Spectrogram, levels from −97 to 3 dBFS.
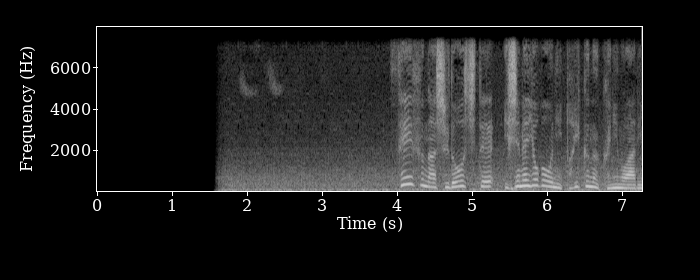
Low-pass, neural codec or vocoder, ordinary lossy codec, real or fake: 7.2 kHz; codec, 16 kHz in and 24 kHz out, 1 kbps, XY-Tokenizer; none; fake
